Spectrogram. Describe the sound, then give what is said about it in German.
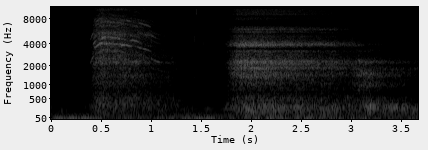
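Deep breathing during a yoga practice: two long, airy breaths, the second one longer and steadier, with a short quiet gap between them and no talk. “Und mit der Ausatmung lässt du los. Gut, noch ein, zwei Atemzüge.”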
